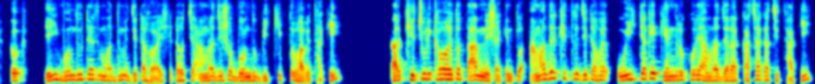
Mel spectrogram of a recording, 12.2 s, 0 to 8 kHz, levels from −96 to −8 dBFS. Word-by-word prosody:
তো 130 - +2 0.5
এই 150 - +3
বন্ধুটার 170 +3 +1 0.2
মাধ্যমে 140 +4 -2
যেটা 135 +4 -2
হয় 95 0 -2
সেটা 125 - -6
হচ্ছে 125 0 -3
আমরা 125 +4 +1
যেসব 140 0 -1
বন্ধু 130 0 +3
বিক্ষিপ্তভাবে 115 - -2
থাকি, 75 - -2 0.8
তার 135 +3 +5
খিচুড়ি 180 +4 +3
খাওয়া 180 +1 +5
হয়তো 175 +1 +4
তার 155 0 +4
নেশা। 115 -4 +1
কিন্তু 120 -2 -2 0.2
আমাদের 180 - +3
ক্ষেত্রে 200 -3 -3
যেটা 165 0 +1
হয় 155 -1 -1 0.2
ঐটাকে 175 +5 +4
কেন্দ্র 140 +1 +2 0.2
করে 165 +1 +1
আমরা 130 +1 +1
যারা 125 0 +2
কাছাকাছি 140 0 -2
থাকি 100 - -4
145 Hz, 150 wpm, -22 LUFS, 125-165 Hz, 0.8 s, তার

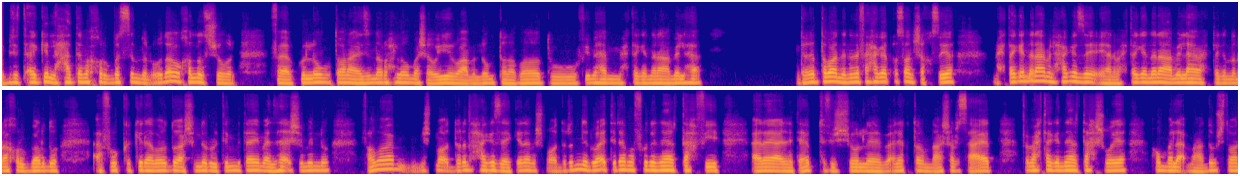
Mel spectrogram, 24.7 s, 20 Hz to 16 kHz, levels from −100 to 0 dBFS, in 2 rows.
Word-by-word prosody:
بتتأجِّل 135 +5 0
لحد 135 +3 0
ما 145 - +3
أخرُج 140 -3 -2
بس 135 +3 -1
من 135 -4 -1
الأوضة 135 +9 +1
واخلّص 145 -6 +1
شُغلي، 110 -3 -2 0.4
فكلّهم 125 +5 +1
طبعًا 130 0 +1
عايزيّني 120 +1 +1
أروح 130 +1 -1
لهم 130 -1 +1
مشاوير 115 0 +1
واعمل 105 -1 0
لهم 115 +1 -2
طلبات، 110 +1 -1
وفي 110 +2 -3
مهام 120 -2 0
محتاج 115 +1 -5
إن 115 - 0
أنا 120 0 +2
أعملها، 120 +2 0 0.9
ده - - -3
غير 145 - +3
طبعًا 160 +3 +5
إن 140 -2 +1
أنا 150 - +3
في 150 - -4
حاجات 155 0 +1
أصلًا 150 +1 -1
شخصيّة 145 +2 0 0.4
محتاج 150 +3 -1
إن 170 - +2
أنا - - +3
أعمل 165 -4 +1
حاجة 160 +4 0
زي 145 -1 +2
يعني 110 -4 -2
محتاج 135 +6 -2
إن 140 - +2
أنا 145 0 +4
أعملها 130 0 +3
محتاج 120 0 -5
إن 120 0 -2
أنا 125 +2 +1
أخرُج 125 -1 -1
برضه، 125 +1 +1 0.3
أفُكّ 130 +1 -4
كده 130 +2 +2
برضه 130 +1 +2
عشان 130 +2 -1
الroutine 125 -1 -2
بتاعي 135 +1 +1
ما 130 - +1
ازهقش 130 +2 0
منّه، 135 +1 0 0.3
فهم 130 - -1
بقى 175 +2 +3
مش 125 -4 -10
مقدّرين 135 0 -1
حاجة 140 0 0
زي 120 -5 +2
كده، 130 +5 0
مش 125 - -7
مقدّرين 125 +6 -3
إن 165 - +2
الوقت 140 -1 +2
ده 150 +2 +3
مفروض 145 0 +1
إن 140 - +5
أنا 145 - +7
أرتاح 135 -1 0
فيه، 125 -1 -1 0.4
أنا 125 +1 +3
يعني 115 -2 +3
تعبت 125 +4 -3
في 120 - -10
الشغل 120 0 0
بقى 110 - -3
لي 125 - +1
أكتر 125 0 -2
من 110 -2 -4
10 120 +3 -3
ساعات 115 +2 0 0.3
فمحتاج 135 +1 +1
إن 135 - +3
أنا 140 - +4
أرتاح 140 +1 0
شويّة، 135 +1 +2 0.3
هم 130 -1 +1
لأ 125 - +4
ما 115 - -4
عندهُمش 130 +6 -3
طبعًا 135 0 +1
130 Hz, 235 wpm, -23 LUFS, 120-140 Hz, 0.9 s, أنا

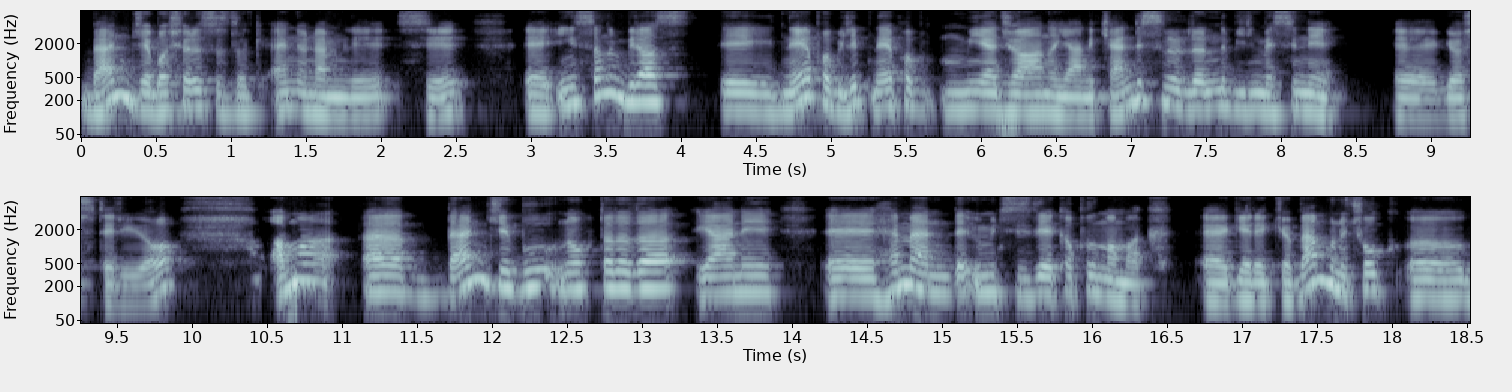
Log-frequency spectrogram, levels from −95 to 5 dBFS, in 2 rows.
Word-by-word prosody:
bence 215 - +2
başarısızlık, 130 -3 -2
en 140 +1 -3
önemlisi, 115 +1 -2 0.4
eee, 125 -1 0
insanın 230 +7 0
biraz, 185 0 +3 0.2
eee, 130 -2 0
ne 135 - +4
yapabilip 175 - +1
ne 140 - 0
yapamayacağını 135 -4 +1
yani 115 -1 +1
kendi 130 - +1
sınırlarını 150 -6 -1
bilmesini, 130 -3 -1 0.3
eee, 105 -2 -2
gösteriyor. 110 - -3 0.6
Ama, 250 +5 +2 0.2
eee, 155 0 +4
bence 180 - +1
bu 195 +2 -1
noktada 175 +1 +1
da, 185 0 +4
yani, 155 +1 +1 0.3
eee, 140 0 +2
hemen 170 -6 +2
de 150 - +1
ümitsizliğe 150 -2 -1
kapılmamak, 130 -8 -3 0.2
eee, 115 -1 +3
gerekiyor. 115 0 -1
Ben 240 0 +4
bunu 175 -9 +2
çok, 170 0 -5
ııı, 130 -1 -1
140 Hz, 115 wpm, -24 LUFS, 125-170 Hz, 0.6 s, ne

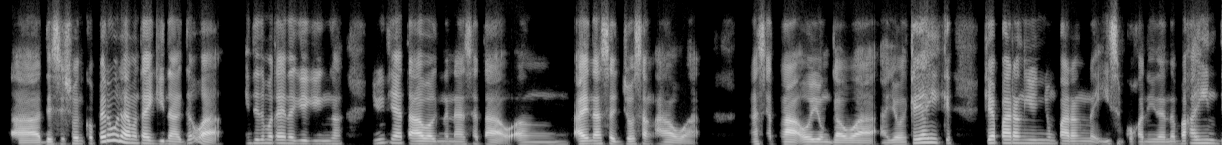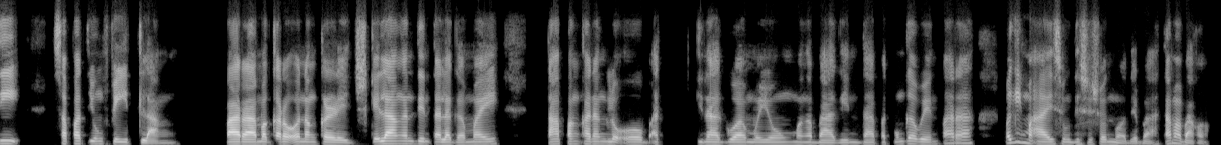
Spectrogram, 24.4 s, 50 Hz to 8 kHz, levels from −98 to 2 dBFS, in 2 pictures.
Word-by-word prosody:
ah, 110 +1 +4
desisyon 130 +6 0
ko." - - -6
Pero 265 +5 +3
wala 240 - +6
naman 190 - -1
tayong 170 -3 +4
ginagawa. 135 -3 +2 0.3
Hindi 180 +1 -6
naman 185 0 -2
tayo 180 - +3
nagiging 150 -1 -3
ah, 145 - -8 0.3
yung 185 - -7
tinatawag 145 -8 +3
na 135 - -9
"Nasa 130 0 -3
tao 125 -2 +1
ang", 115 +1 -9
ay, 150 +1 +8
"nasa 155 -1 +4
Diyos 140 +2 -1
ang 140 - -15
awa, 110 -5 -2 0.5
nasa - - -2
tao 130 0 +6
'yung 130 -1 0
gawa." 115 -2 +1
'Ayun, 120 +3 -4
kaya 200 +2 +3
hiki 210 -5 -4 0.3
kaya 190 0 +2
parang 185 0 +4
yun 175 0 -5
yung 160 - -19
parang 145 -1 +2
naisip 140 +1 -2
ko - - -10
kanina 130 -1 -5
na 135 +1 -5
baka 155 +6 -1
hindi 175 - 0 0.3
sapat 150 -1 +1
yung 140 - -6
faith 130 -2 0
lang, 95 -2 -2 0.5
para 130 0 +9
magkaroon 135 0 +2
ng 125 -1 -2
courage. 115 -4 +1
Kailangan 150 +1 +4
din 140 -1 -1
talaga 125 -2 +1
may, 130 +3 -1 0.5
tapang 135 +1 0
ka 140 0 0
ng 135 -1 -4
loob 125 -2 -3
at - - -6 0.3
ginagawa 125 0 -1
mo 120 0 -7
yung 120 0 -6
mga 115 -1 -6
bagay 110 0 -4
na 115 0 -6
dapat - - -12
mong 135 +4 -5
gawin 130 -2 -4
para 170 +3 -3 0.3
maging 205 +3 -2
maayos 130 -1 0
yung 120 - -11
desisyon 120 +1 -5
mo 105 - -6
di 90 -1 -10
ba, - - -9
tama - - -1
ba - - -3
ako? - - -12
130 Hz, 195 wpm, -23 LUFS, 120-150 Hz, 0.5 s, para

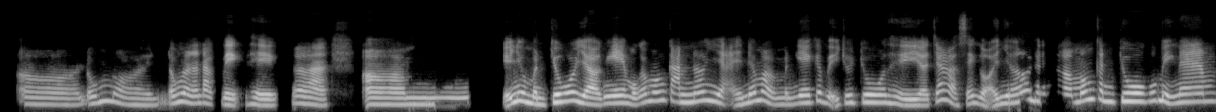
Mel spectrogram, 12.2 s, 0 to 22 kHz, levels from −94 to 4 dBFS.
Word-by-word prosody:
Ờ, 210 - -8 0.6
đúng 275 +8 -3
rồi, 190 -6 -6
đúng 235 +5 -1
rồi, 275 -3 +2
nó 230 - 0
đặc 230 -3 -3
biệt 185 -3 0
thiệt! 180 -4 0
Nên 230 -1 -1
là, 190 -4 +1 0.3
ờ, 200 0 +2 1.0
kiểu - - +2
như 295 0 +5
mình 205 -6 +2
chưa 260 +6 +6
bao 300 +2 +5
giờ 215 -8 +5
nghe 235 +1 +4
một 195 -4 -1
cái 255 - -2
món 305 +2 -1
canh 265 -4 0
nó 290 +2 +1
như 305 -4 0
vậy. 195 -5 -3
Nếu 265 +6 +1
mà 300 -9 0
mình 195 0 -5
nghe 245 +2 +1
cái 300 -2 -2
vị 200 -5 -4
chua 245 - -2
chua 255 -1 +4
thì, 180 -7 0
ờ, 175 -1 0
chắc 320 +2 -2
là 270 - -3
sẽ 210 +6 -5
gợi 190 -4 -2
nhớ 235 +4 +1 0.2
đến, 290 - -4 0.2
ơ, 260 -2 -1
món 300 +7 +1
canh 295 -6 -1
chua 285 0 +5
của 295 +2 -4
miền 255 -8 +1
Nam. 280 +3 -1
240 Hz, 240 wpm, -23 LUFS, 200-280 Hz, 1.0 s, chưa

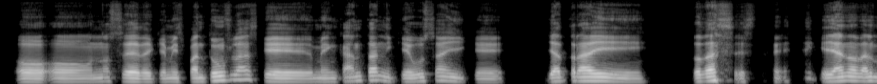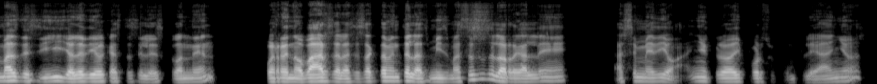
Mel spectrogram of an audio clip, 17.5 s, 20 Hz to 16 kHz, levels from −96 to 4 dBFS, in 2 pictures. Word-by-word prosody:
o 105 0 +2 0.4
o - - -7
no 115 +2 -7
sé, 110 -1 +3
de 100 -1 -1
que: 105 +1 -6
"Mis 110 0 -4
pantuflas 145 +10 0
que 105 -5 +3
me 105 0 -4
encantan 135 +6 -2
y 115 - -10
que 110 -1 -3
usa 125 +4 -3
y 115 -4 -5
que 100 0 -7 0.4
ya 115 0 +2
trae 120 -6 +4 0.5
todas, 130 +5 +3
este, 115 - -14 0.3
que 115 - -3
ya 120 +2 +6
no 135 -1 +2
dan 125 +1 +1
más 130 +1 +5
de 120 -1 -3
sí", 115 +2 -3
y - - -2
yo 110 -2 +4
le 110 +1 +4
digo 115 0 +2
que - - -5
hasta 105 -1 -11
se 105 -1 -13
le 95 -1 -6
esconden, 105 0 -7 0.5
pues, 110 0 -1
renovárselas 110 -1 +4
exactamente 125 +4 0
las 105 -3 +2
mismas. 105 0 -5
Eso 170 +3 -7
se 175 - -5
lo 120 -3 +6
regalé 115 +5 -3 0.5
hace 110 +4 -14
medio 115 -1 -5
año, 125 0 -7
creo, 110 0 -1
ahí 110 0 0
por 110 0 -10
su 100 - -40
cumpleaños, 100 - -12
110 Hz, 180 wpm, -25 LUFS, 105-125 Hz, 0.5 s, ya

